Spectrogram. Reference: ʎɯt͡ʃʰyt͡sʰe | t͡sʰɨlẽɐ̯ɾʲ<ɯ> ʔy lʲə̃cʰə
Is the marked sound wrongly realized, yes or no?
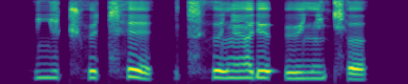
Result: yes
